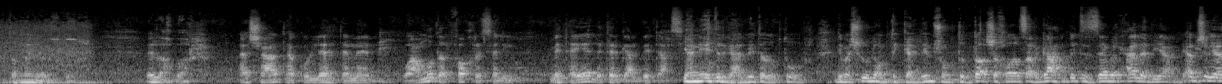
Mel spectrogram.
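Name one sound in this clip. A middle-aged man answers calmly, close by.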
